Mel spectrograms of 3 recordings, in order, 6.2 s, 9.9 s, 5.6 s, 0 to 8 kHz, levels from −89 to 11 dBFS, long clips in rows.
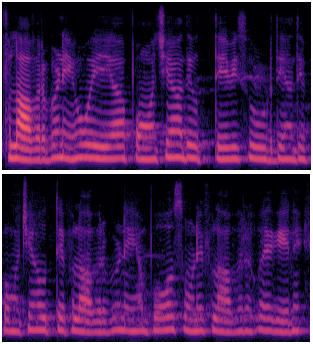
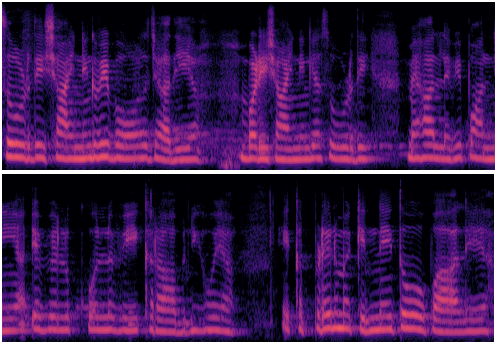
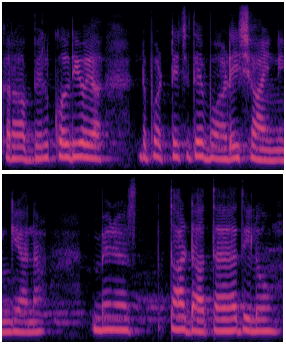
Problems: constant background noise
